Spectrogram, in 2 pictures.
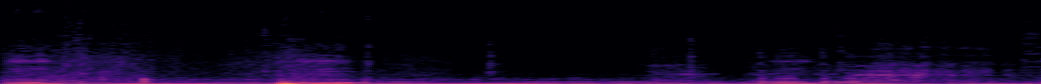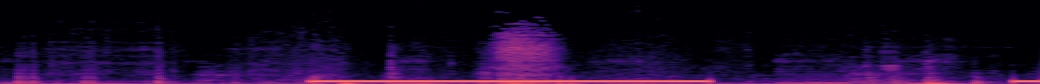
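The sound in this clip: A phone call tone sounds as a long, steady, mid-pitched tone of about two seconds, with a second tone starting right at the end, over a low, rumbling background.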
